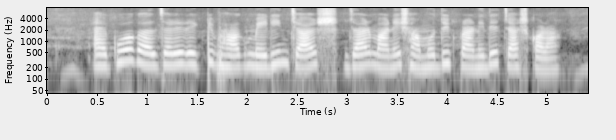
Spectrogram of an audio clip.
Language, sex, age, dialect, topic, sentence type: Bengali, female, 18-24, Northern/Varendri, agriculture, statement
